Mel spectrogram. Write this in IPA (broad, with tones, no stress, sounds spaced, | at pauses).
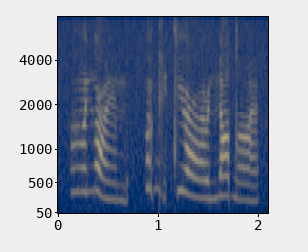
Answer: ɣ ə̃˦ nʲ ʕ ẽ˨ m | ə̰˦ ɡ ḭ˨ tʲ ə˞˦˨ ʕ ə˞˨ nʲ ə˞˦ dˤ ɛ̃˨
